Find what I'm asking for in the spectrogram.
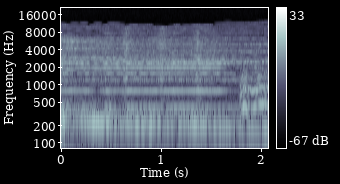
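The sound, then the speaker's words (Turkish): Village dogs barking and yelping as they attack, short barks and whimpers over a steady humming tonal drone throughout. “Köyün köpekleri ejder gibi saldırıyor. Bırakmıyor bizi yoldan”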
